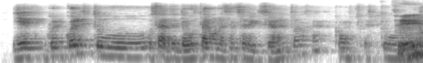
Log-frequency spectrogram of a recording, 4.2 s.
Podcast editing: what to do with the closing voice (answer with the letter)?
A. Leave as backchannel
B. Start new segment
B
